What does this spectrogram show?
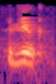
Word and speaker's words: Dubuque: Is that how you pronounce that? Dubuque.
